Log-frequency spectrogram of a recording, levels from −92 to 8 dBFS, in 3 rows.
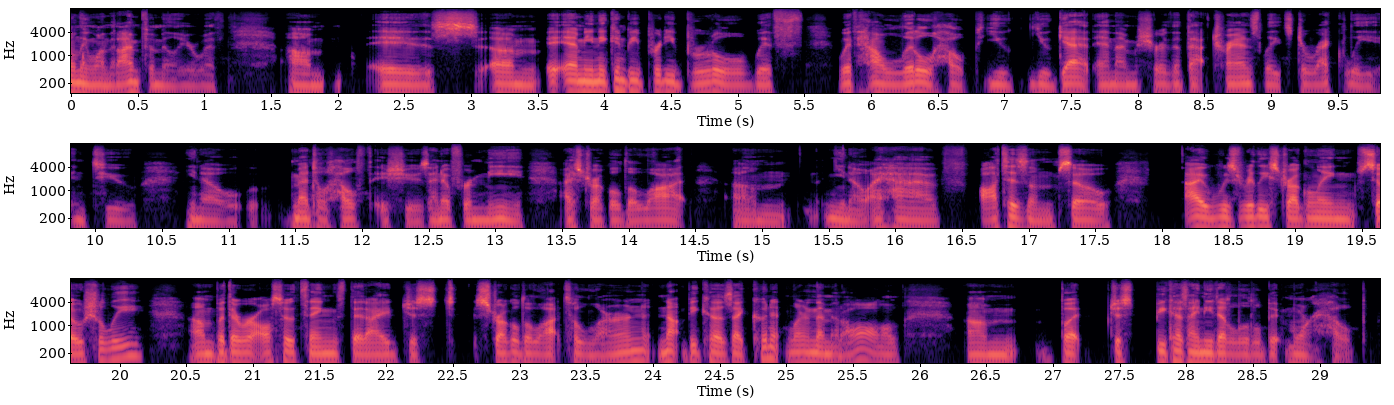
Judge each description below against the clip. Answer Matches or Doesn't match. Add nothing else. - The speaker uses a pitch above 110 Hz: Doesn't match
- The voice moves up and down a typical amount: Doesn't match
